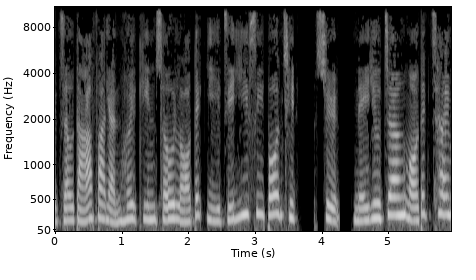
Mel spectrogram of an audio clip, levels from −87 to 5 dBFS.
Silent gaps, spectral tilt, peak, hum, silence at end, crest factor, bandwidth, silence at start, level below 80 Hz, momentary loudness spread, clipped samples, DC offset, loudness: none; -6 dB/octave; -4 dBFS; none; 0 s; 14 dB; 11 kHz; 0 s; -48 dBFS; 8 LU; under 0.1%; under 0.1%; -20 LUFS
